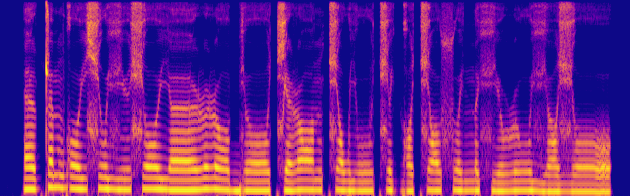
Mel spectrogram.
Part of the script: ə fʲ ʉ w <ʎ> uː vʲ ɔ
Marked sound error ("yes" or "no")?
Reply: yes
